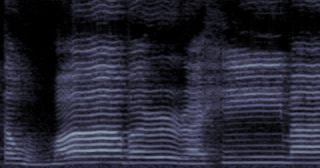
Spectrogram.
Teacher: با کو جب را سے ملانا ہے نا، یہاں پر را کے اوپر تشدید ہے، تنوین کے بعد را مشدد آ رہی ہے، تو ہم نے اس کے اوپر غنہ نہیں کرنا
